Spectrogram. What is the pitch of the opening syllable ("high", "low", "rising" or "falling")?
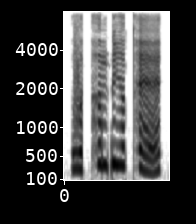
low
